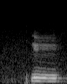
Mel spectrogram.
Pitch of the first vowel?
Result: high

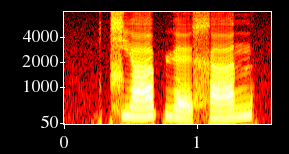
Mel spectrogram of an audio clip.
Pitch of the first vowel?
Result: rising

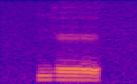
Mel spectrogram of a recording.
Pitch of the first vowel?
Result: low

